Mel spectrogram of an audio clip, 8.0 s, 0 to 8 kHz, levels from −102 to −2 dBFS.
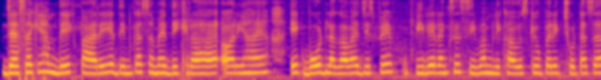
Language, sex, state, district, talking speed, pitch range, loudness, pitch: Hindi, female, Bihar, Katihar, 290 wpm, 260-280 Hz, -18 LUFS, 270 Hz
